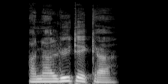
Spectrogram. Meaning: analyst, analyser
- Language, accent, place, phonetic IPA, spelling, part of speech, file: German, Germany, Berlin, [anaˈlyːtɪkɐ], Analytiker, noun, De-Analytiker.ogg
